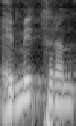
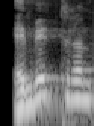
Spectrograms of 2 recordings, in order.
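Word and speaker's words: אמת: 진리라고 하는 단어는 에미트란 발음인데 맨 앞에 나오는 게 알렙입니다.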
